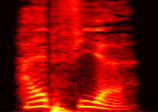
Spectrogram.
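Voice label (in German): "halb vier", German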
